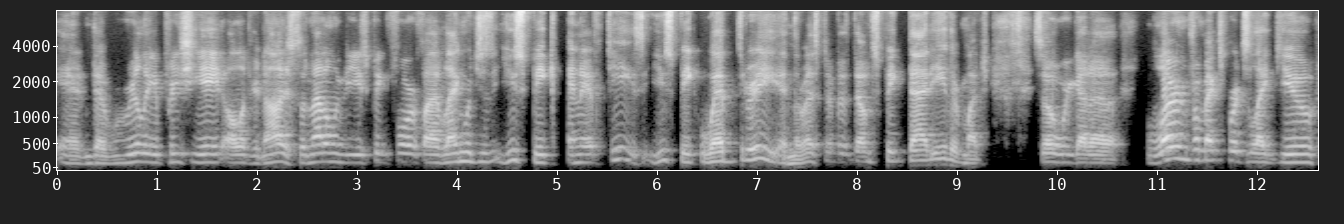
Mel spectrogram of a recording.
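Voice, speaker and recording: At a normal speed, a man with a slightly high, steady voice and vocal fry hosts a podcast. After an easygoing conversation with his guest, he wraps up with a cheerful, meandering goodbye that asks listeners to like and subscribe.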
